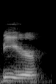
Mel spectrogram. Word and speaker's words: Be'er: So B-E-E, not beer, okay? Not that kind of well. This is a B-E-R. Be'er is pronounced.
